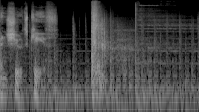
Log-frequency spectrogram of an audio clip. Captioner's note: gun fires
